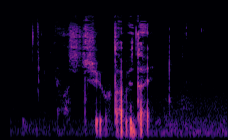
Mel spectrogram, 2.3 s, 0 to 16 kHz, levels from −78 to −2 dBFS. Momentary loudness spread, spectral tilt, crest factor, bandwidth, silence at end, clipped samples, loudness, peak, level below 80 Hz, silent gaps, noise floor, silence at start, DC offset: 22 LU; -3.5 dB/octave; 30 dB; 11.5 kHz; 0.25 s; under 0.1%; -34 LUFS; -6 dBFS; -64 dBFS; none; -58 dBFS; 0.55 s; under 0.1%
